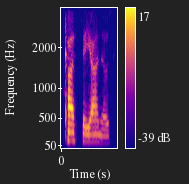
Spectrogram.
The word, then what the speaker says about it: Castellanos: A-N-T-H-O-N-Y. And my last name is Castellanos. It is spelled C-A-S-T-E-L-L-A-N-O-S.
